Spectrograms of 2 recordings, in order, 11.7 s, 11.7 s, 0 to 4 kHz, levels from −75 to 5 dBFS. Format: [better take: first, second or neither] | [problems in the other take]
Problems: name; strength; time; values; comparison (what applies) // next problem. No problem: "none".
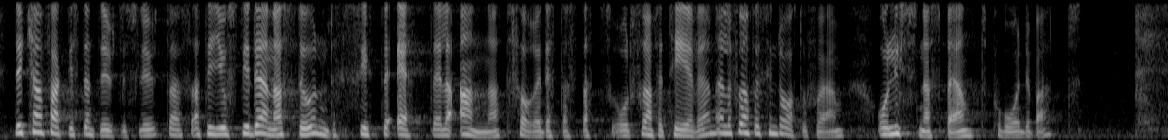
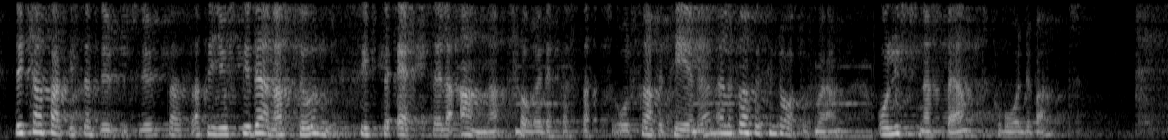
first | background sound (Organ); 10 dB below the speech // room echo; dies away in 2.2 s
